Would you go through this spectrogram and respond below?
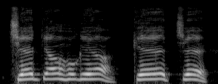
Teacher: चै च होता आपका तालव्य। तालु से बोला जाएगा।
